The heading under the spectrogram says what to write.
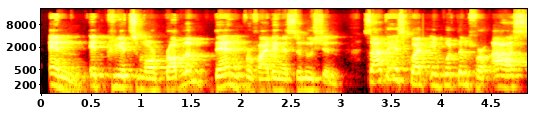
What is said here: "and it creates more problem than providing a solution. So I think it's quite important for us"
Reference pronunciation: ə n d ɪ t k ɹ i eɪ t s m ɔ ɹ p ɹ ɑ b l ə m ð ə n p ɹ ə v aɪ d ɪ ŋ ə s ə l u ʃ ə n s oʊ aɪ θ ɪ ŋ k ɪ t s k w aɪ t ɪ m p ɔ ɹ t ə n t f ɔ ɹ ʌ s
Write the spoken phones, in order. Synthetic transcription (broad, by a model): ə n ɪ t k ɹ i eɪ t s m ɔ ɹ p ɹ ɑ b l ə m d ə n p ɹ ə v aɪ d ɪ ŋ ə s ə l u ʃ ə n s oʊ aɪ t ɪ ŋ ɪ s k w aɪ t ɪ m p ɔ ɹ t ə n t f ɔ ɹ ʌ s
